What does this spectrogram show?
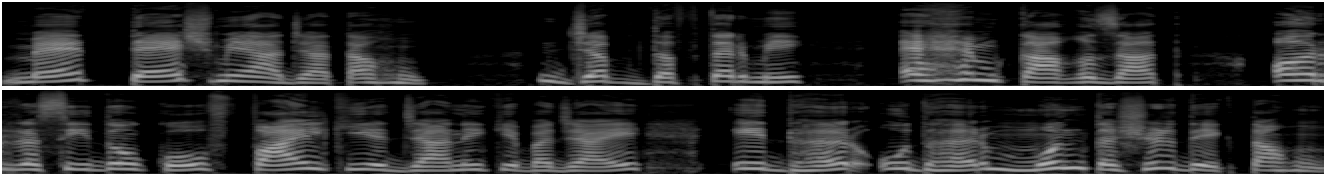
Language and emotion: Urdu, angry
